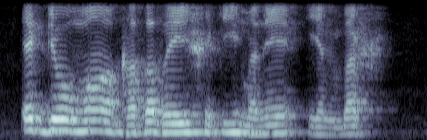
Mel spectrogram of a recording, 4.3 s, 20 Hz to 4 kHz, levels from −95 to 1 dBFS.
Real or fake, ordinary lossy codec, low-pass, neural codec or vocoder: fake; AAC, 32 kbps; 3.6 kHz; codec, 44.1 kHz, 3.4 kbps, Pupu-Codec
